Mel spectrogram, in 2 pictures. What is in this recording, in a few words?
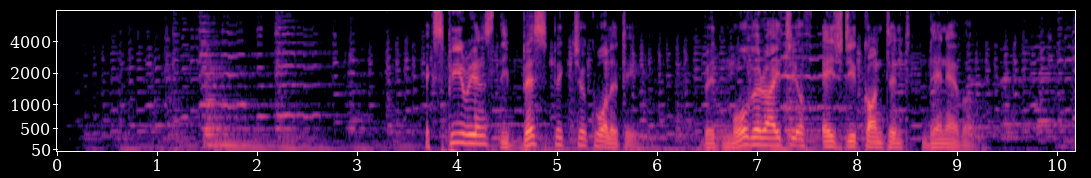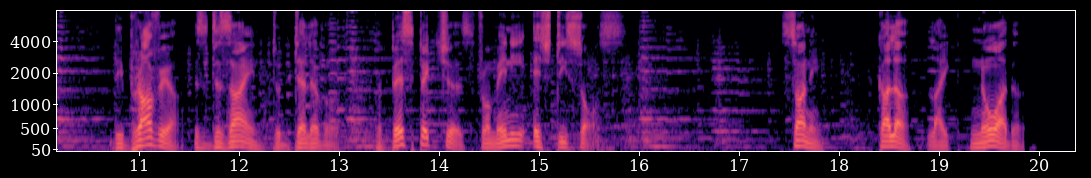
AD English, male voice; SONY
